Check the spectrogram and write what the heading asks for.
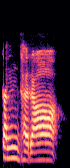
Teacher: Again, after na there is this dha is a Mahaprana.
